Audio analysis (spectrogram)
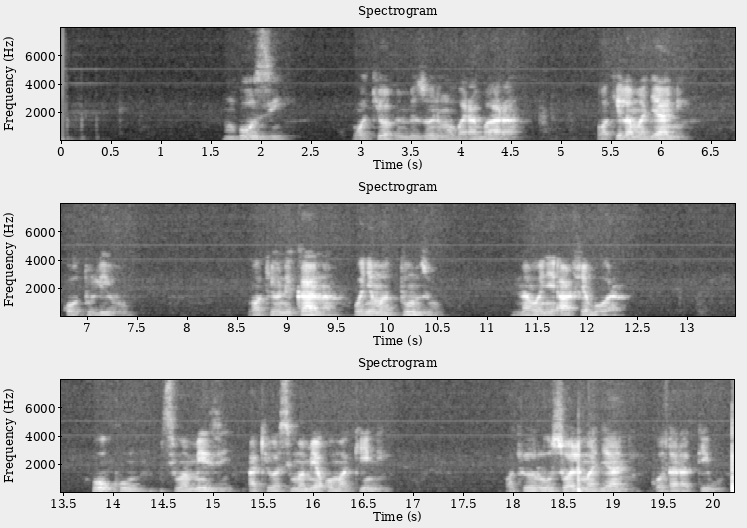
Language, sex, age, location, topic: Swahili, male, 18-24, Dar es Salaam, agriculture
